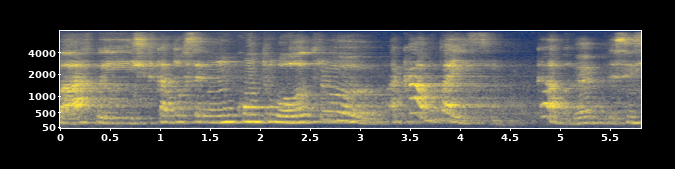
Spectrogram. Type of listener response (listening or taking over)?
taking over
